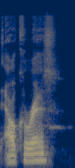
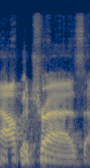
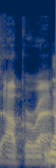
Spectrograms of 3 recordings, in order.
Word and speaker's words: Alcaraz: Is it Alcaraz? How do you say it? Alcaraz. Al. – Yeah, yeah. Al- the Spaniard. – Either way, he's. uh he's not Alcatraz, Alcaraz. – No, not not not Alcatraz.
